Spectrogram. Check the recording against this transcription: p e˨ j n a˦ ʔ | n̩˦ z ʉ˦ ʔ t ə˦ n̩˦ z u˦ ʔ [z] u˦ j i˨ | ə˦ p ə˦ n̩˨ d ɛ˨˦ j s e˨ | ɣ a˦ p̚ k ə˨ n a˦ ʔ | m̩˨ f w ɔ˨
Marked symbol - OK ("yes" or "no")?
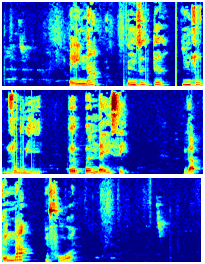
yes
